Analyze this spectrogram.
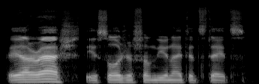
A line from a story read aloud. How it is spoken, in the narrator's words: Seeing that argument was useless against these reckless hotheads, their host merely muttered softly to himself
